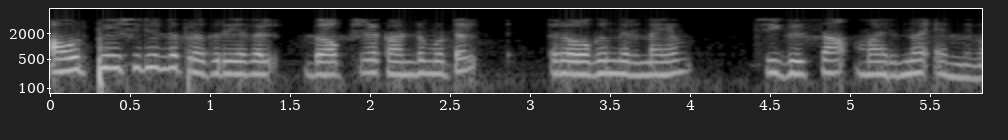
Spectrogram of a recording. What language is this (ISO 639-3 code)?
mal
